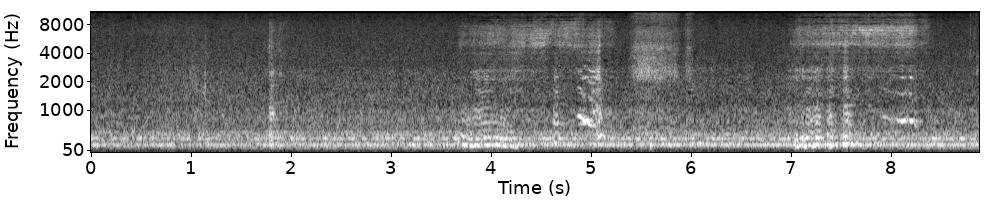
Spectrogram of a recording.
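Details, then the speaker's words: Soft, faint rattling snores from a cat sleeping on a table in a quiet room, partly masked by room hum; loud, rough snoring. "you're snoring. Rexy, you're snoring. Rexy, wake up. You're snoring. Rexy, you're loud."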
